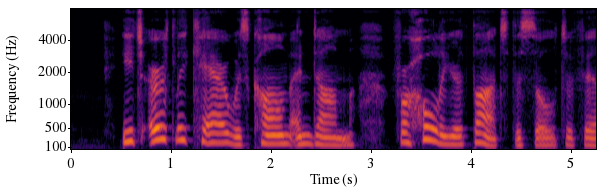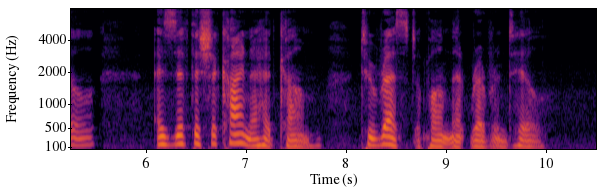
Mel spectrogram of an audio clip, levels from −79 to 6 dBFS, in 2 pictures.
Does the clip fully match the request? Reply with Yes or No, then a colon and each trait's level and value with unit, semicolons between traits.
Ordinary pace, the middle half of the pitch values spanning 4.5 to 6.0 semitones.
Yes: average, 150 wpm; wide, 5.4 semitones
